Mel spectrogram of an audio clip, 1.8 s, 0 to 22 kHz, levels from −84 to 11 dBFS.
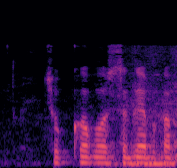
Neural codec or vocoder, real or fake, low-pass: none; real; 7.2 kHz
